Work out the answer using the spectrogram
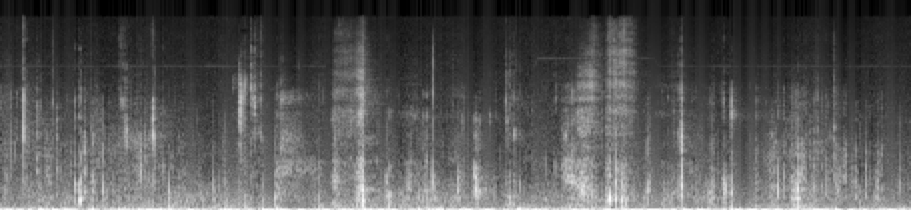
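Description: Close-miked wet chewing and lip smacking of a mouthful of soft cream sponge cake, a rapid run of small clicks and smacks, with two louder bursts about a third of the way in and past the middle.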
